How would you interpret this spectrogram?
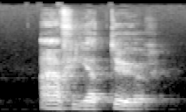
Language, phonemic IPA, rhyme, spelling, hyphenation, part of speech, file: Dutch, /ˌaː.vi.aːˈtøːr/, -øːr, aviateur, avi‧a‧teur, noun, Nl-aviateur.ogg
- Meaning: aviator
